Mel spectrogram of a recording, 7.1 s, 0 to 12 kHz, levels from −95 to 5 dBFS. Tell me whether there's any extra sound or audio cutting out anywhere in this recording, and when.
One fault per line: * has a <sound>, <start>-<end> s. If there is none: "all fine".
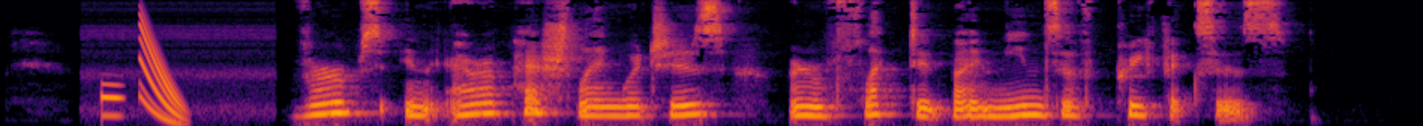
* has a chirp, 0.5-1.0 s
